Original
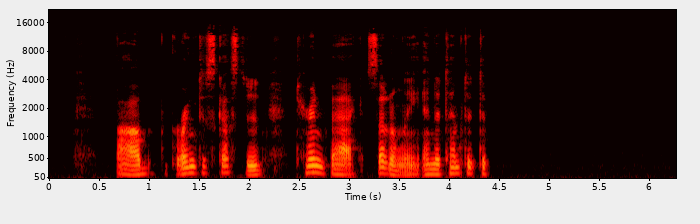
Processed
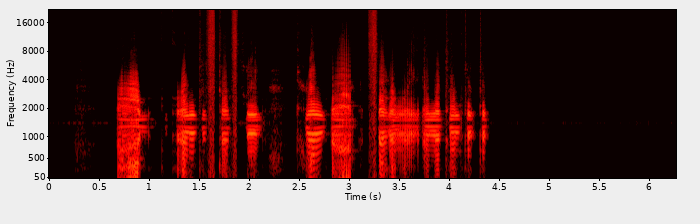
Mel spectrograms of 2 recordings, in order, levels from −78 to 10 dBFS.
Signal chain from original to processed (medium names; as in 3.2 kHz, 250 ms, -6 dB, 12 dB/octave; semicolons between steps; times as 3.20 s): self-modulated delay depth 0.58 ms; ring modulator 1.4 kHz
